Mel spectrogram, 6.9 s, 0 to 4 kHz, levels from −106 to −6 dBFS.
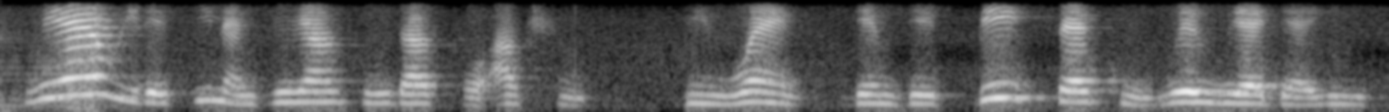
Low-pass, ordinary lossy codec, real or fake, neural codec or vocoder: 3.6 kHz; none; real; none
